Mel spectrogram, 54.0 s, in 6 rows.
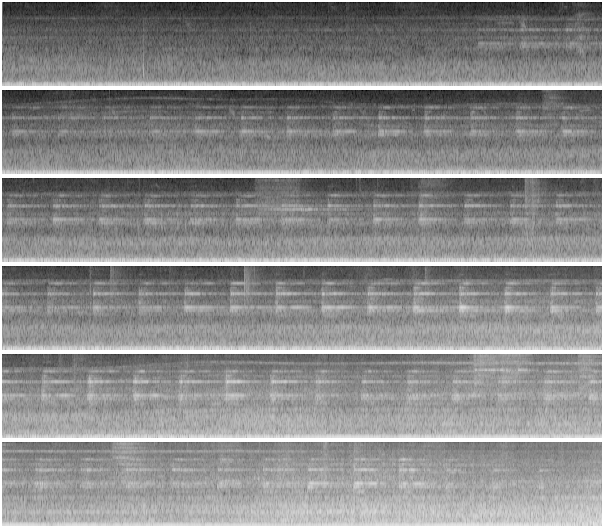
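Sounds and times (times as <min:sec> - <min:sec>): train low rumble: 0:00.0 - 0:54.0.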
